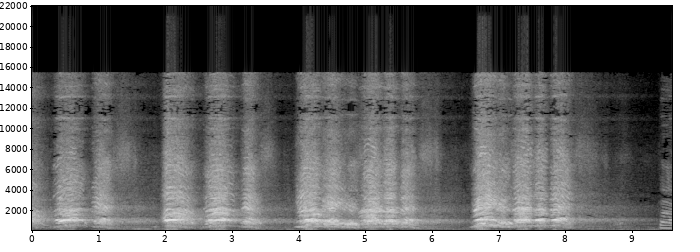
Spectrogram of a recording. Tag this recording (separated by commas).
Speech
